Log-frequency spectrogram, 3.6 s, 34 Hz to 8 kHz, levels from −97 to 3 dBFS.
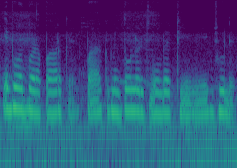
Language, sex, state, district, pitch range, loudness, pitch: Hindi, female, Uttar Pradesh, Muzaffarnagar, 200-215 Hz, -41 LUFS, 205 Hz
